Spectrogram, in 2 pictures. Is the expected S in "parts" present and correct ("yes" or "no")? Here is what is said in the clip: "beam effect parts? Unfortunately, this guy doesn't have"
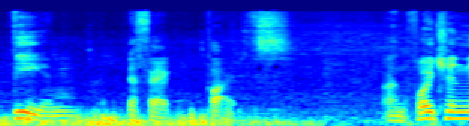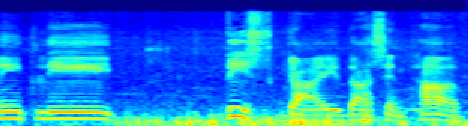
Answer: no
